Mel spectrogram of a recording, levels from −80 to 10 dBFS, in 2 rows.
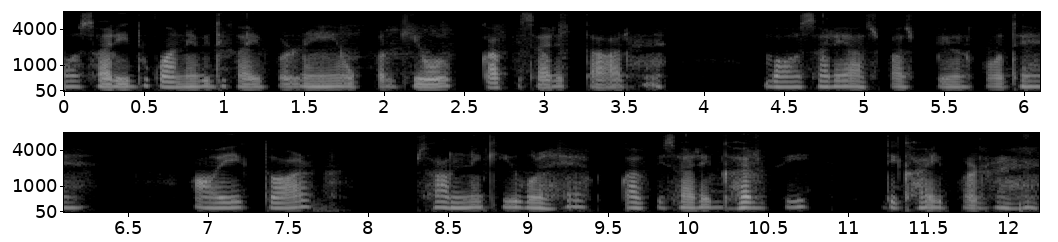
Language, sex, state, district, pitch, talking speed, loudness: Hindi, male, Uttar Pradesh, Jalaun, 200 Hz, 165 wpm, -35 LUFS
